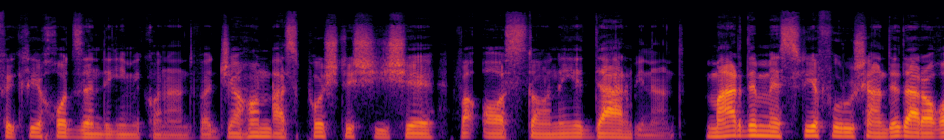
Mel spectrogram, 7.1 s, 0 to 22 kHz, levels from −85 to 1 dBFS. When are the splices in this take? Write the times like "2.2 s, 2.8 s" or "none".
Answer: 2.0 s, 3.3 s, 4.7 s

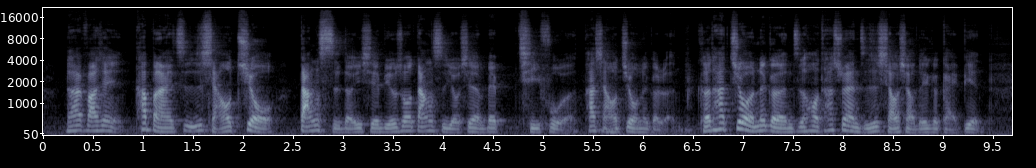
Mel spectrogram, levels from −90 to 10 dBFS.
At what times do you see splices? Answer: 6.4 s

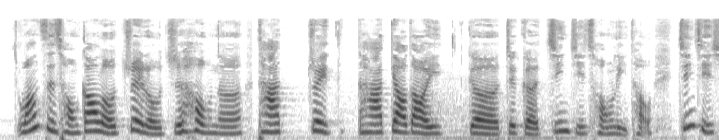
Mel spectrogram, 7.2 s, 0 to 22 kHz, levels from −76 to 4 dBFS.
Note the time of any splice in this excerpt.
2.5 s

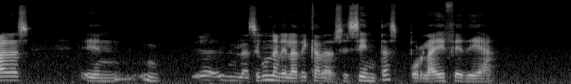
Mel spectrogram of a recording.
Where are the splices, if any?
2.8 s, 3.3 s

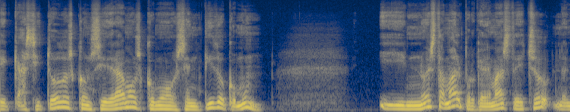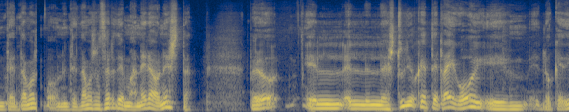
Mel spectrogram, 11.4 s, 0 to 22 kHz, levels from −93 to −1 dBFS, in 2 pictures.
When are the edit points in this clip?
6.1 s

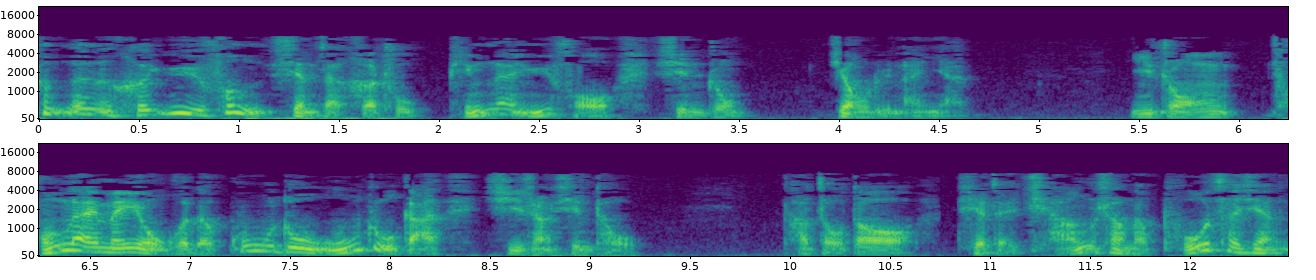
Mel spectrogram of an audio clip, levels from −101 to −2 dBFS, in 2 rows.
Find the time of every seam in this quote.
2.0 s, 6.1 s, 10.7 s

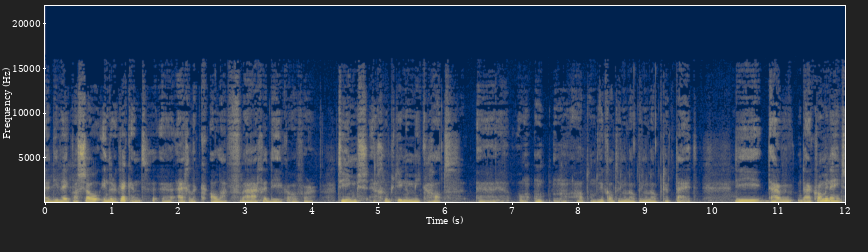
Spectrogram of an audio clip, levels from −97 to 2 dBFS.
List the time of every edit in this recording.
2.5 s, 4.3 s, 8.9 s, 10.3 s

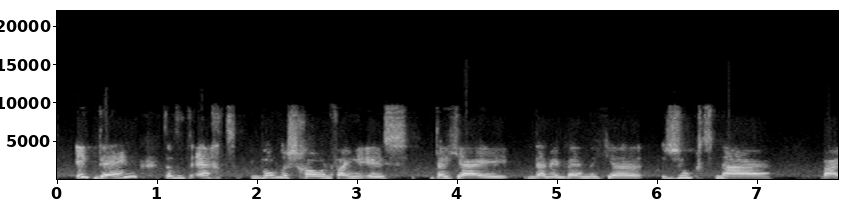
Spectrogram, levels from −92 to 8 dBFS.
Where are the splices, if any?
1.9 s, 2.7 s, 3.6 s, 5.0 s

